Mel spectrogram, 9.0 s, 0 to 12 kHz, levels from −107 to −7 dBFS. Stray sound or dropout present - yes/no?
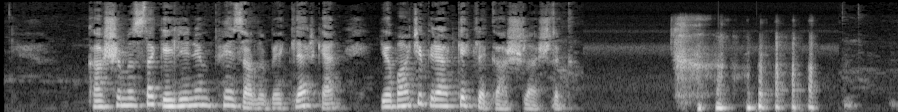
yes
